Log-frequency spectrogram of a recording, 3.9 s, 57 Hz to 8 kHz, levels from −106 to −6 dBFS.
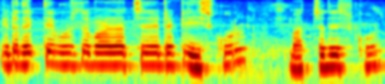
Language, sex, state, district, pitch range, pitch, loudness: Bengali, male, West Bengal, Jalpaiguri, 160-180 Hz, 180 Hz, -14 LUFS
